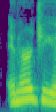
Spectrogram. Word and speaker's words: Nrgy: Energy is spelled N-R-G-Y.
